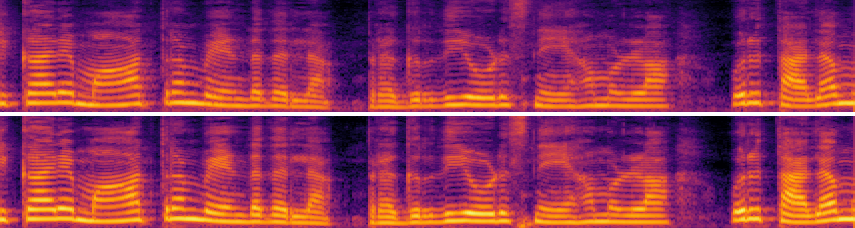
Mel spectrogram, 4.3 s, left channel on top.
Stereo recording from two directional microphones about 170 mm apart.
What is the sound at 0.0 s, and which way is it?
Speech, 35° right (ahead or behind).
